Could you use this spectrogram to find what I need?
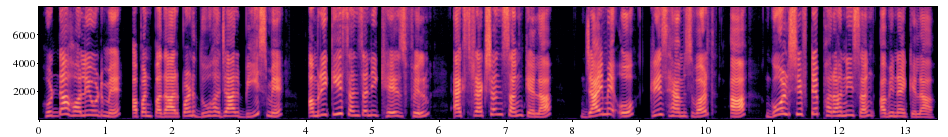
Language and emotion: Maithili, neutral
